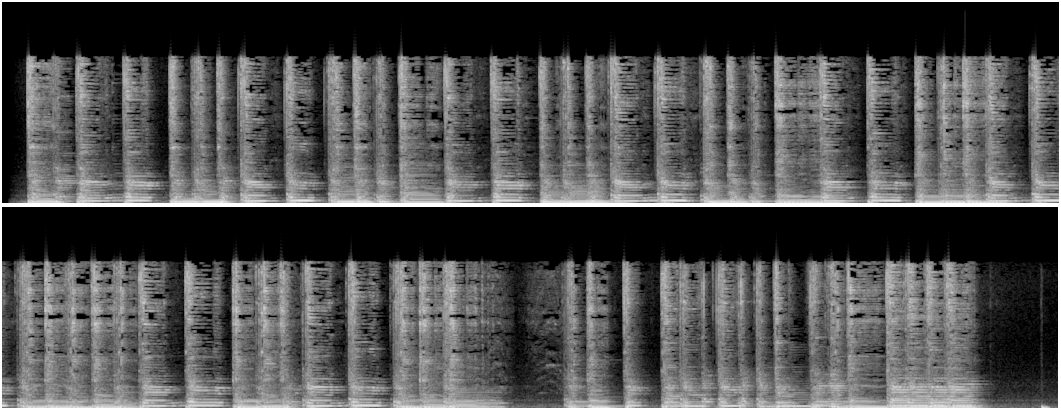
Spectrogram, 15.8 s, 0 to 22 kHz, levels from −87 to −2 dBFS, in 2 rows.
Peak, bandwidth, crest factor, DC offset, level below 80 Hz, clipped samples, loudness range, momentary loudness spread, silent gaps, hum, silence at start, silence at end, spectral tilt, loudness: 0 dBFS; 17 kHz; 18 dB; under 0.1%; -44 dBFS; under 0.1%; 2 LU; 4 LU; none; none; 0.15 s; 0.05 s; -4.5 dB/octave; -17 LUFS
